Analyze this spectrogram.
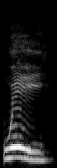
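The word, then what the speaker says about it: way: এটাকে ওয়ে মানে পথ। পথের ইংরেজি ওয়ে বলি, কিন্তু রাইট প্রোনাউন্সিয়েশন হবে ওয়েই। বলো।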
